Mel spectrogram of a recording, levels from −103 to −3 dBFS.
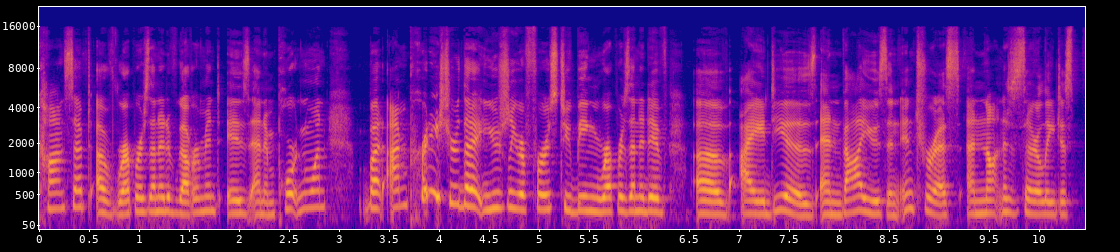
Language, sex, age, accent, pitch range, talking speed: English, female, 10-29, American, 190-255 Hz, 165 wpm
